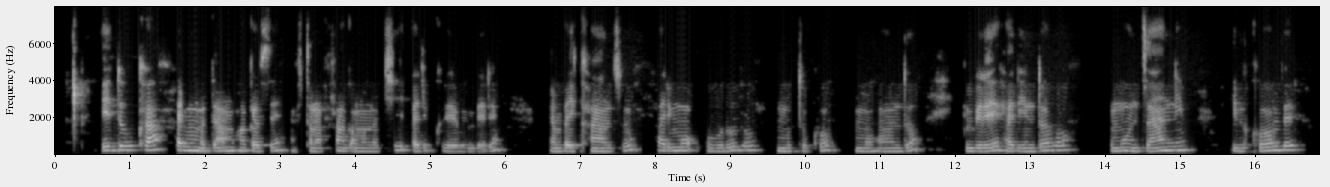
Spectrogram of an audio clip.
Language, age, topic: Kinyarwanda, 25-35, finance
